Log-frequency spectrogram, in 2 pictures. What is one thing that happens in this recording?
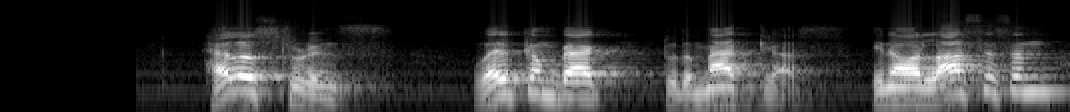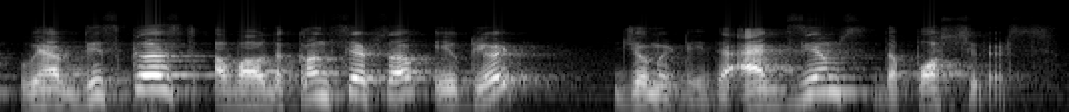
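A man speaks calmly and cheerfully, close by.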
